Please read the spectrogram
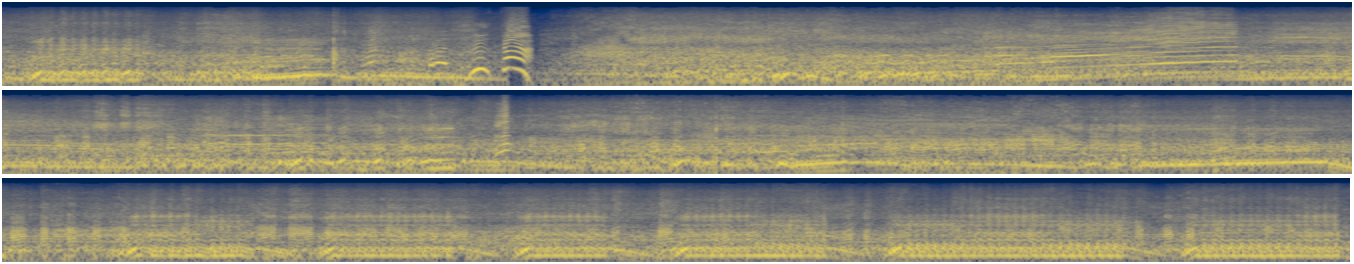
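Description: Motorcycle engine running under way, its pitch rising and falling as the throttle is worked, with wind rushing over the microphone. Engine revs climb steeply about eight to ten seconds in. In the last third the throttle is blipped about once a second.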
